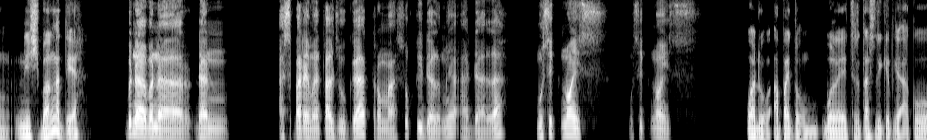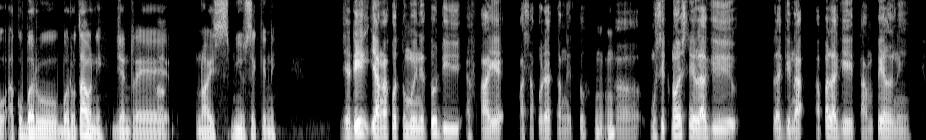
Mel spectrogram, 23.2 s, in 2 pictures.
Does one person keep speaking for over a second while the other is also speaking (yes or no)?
no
